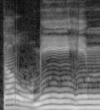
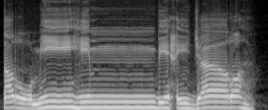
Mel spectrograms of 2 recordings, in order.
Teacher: Ikhfa syafawi ba. Mim ketemu ba, itu harus dijelaskan gunnahnya.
